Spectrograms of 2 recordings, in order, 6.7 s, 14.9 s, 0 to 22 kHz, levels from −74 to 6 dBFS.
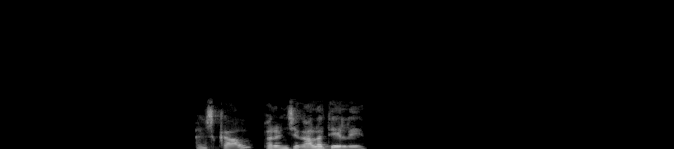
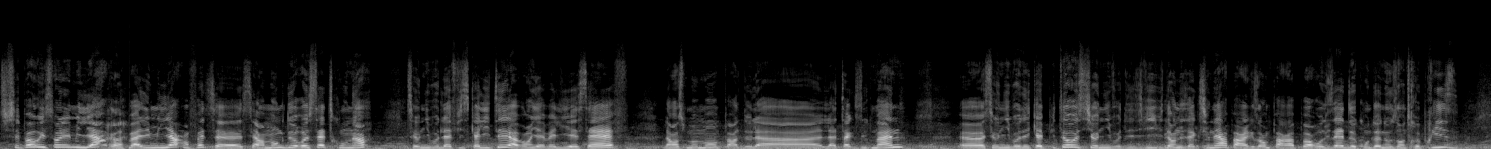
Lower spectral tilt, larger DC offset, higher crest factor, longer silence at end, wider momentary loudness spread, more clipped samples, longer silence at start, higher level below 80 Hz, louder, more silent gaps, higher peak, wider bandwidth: about the same, -4.5 dB/octave vs -4.5 dB/octave; neither; first, 24 dB vs 18 dB; first, 3.1 s vs 0 s; about the same, 10 LU vs 8 LU; neither; first, 1.95 s vs 0 s; second, -70 dBFS vs -58 dBFS; second, -23 LUFS vs -19 LUFS; first, 2.60-2.64 s vs none; second, -4 dBFS vs 0 dBFS; second, 7.6 kHz vs 14.5 kHz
